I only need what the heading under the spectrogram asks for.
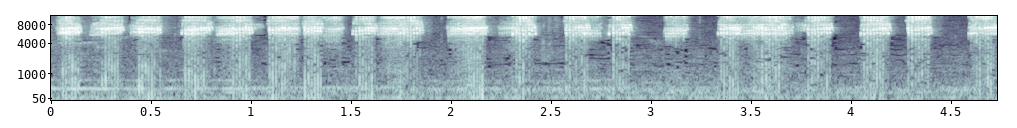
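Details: Baby Daurian redstarts leaving the nest for the first time make a rapid, continuous stream of shrill, high squeaks, several each second, pulsing steadily for nearly five seconds.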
